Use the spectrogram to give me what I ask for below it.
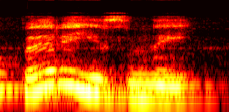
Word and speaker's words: переїзний: правило в рядку геє слово переїзний відбувається у цьому слові спрощення звук д не чується не пишеться слово нам не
